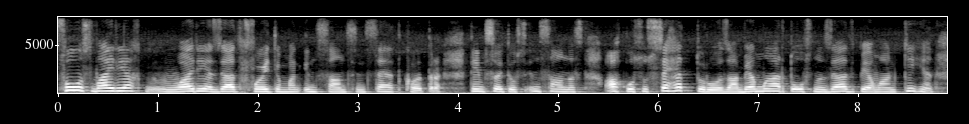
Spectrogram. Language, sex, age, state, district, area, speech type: Kashmiri, female, 30-45, Jammu and Kashmir, Budgam, rural, spontaneous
